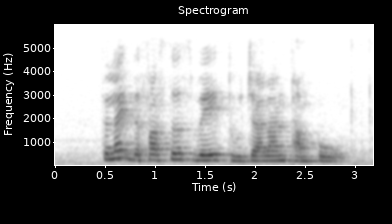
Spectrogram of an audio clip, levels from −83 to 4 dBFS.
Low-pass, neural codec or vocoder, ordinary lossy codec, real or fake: 5.4 kHz; none; none; real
